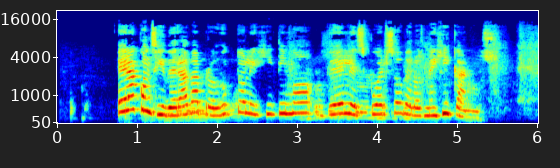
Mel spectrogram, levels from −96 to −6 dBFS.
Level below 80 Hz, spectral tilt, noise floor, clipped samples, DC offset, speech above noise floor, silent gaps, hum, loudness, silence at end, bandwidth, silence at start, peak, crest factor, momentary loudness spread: -74 dBFS; -2.5 dB/octave; -58 dBFS; under 0.1%; under 0.1%; 40 dB; none; none; -18 LUFS; 0 s; 14 kHz; 0.15 s; 0 dBFS; 18 dB; 10 LU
